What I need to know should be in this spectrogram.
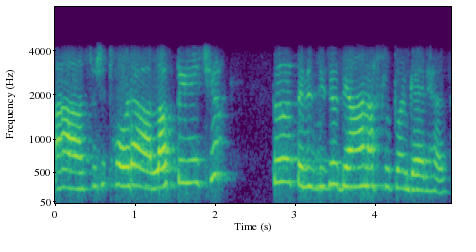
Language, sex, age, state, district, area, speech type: Kashmiri, female, 30-45, Jammu and Kashmir, Pulwama, urban, conversation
